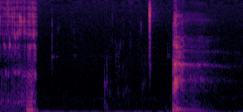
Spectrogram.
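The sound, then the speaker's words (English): Sipping of morning coffee, made the day before and kept in the fridge: two distinct wet slurping bursts separated by a quiet pause with faint mouth clicks and a soft swallow, no talking. “We're going to have a sip of coffee and just, do some ASMR.”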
